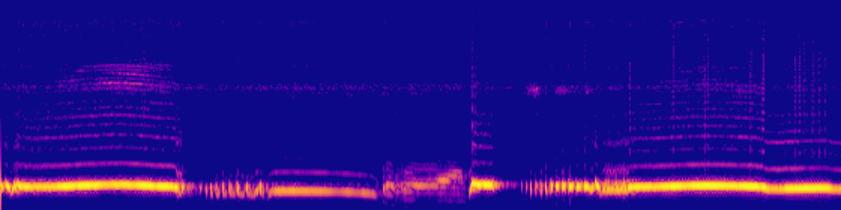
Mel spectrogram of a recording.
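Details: Puter pelung Barbary dove singing to set other doves calling: a long even coo drops into a lower wavering stretch, then a buzzy nasal note, a sharp restart and another extended hollow coo.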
